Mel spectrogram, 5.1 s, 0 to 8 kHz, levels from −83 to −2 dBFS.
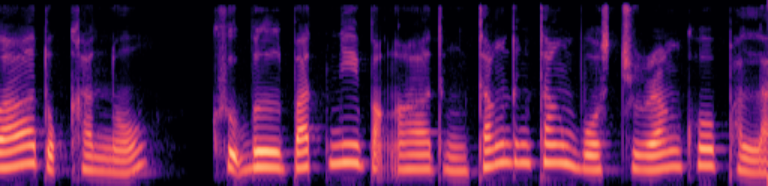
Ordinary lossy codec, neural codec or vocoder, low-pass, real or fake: none; none; 7.2 kHz; real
